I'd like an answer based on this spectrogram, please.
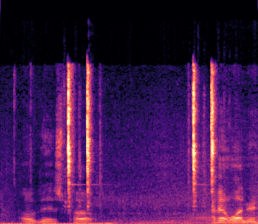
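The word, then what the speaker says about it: Obispo: Oh Bismo, dude, nice. Oh Bismo. Oh Bispo. Right. Oh Bispo.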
